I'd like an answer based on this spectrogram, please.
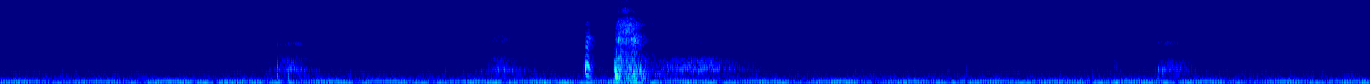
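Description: A few breathy inhalations build to a sharp burst of two quick sneezes, then a softer breath, over a steady low hum.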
